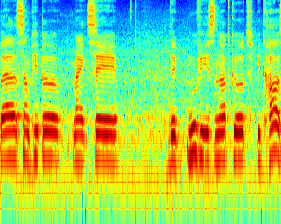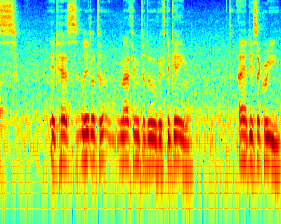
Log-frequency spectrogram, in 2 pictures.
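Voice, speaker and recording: A man with a German accent, fairly high-pitched for a man, at a very slow pace with long, frequent pauses, monotone, flat intonation, very even loudness and noticeable background noise. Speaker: online movie reviewer. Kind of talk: movie review monologue. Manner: halting.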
